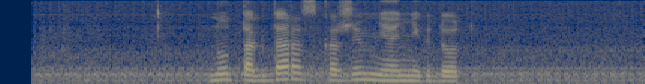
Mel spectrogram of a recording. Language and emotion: Russian, neutral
